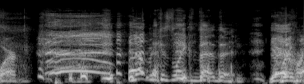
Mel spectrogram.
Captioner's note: laughter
